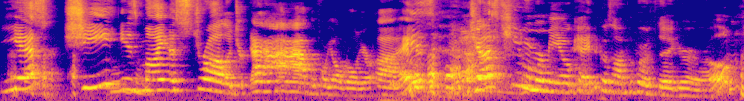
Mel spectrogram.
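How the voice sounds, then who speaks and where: A woman's voice: high voice, big pitch swings, takes it slowly, fairly bright tone, exaggerated voice. A woman playing an exuberant, effusive female movie star giving a folksy thank-you speech in a theatrical staged reading. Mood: gushing, playful. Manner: effusive, folksy, chuckling between phrases. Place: indoor stage before a live audience. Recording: roomy stage sound with faint noise.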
